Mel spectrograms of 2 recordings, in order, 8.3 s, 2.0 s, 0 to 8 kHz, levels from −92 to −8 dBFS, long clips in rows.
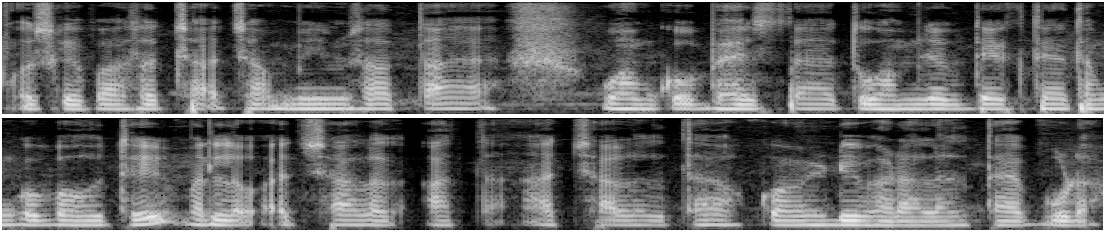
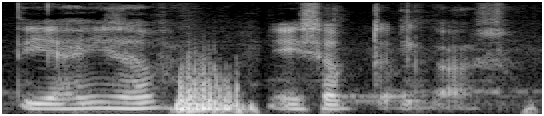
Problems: constant background noise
